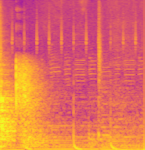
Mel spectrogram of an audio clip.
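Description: A billiard cue tip strikes the cue ball with a sharp click, and about a quarter second later the carom balls clack together, with the rolling sound fading over the next half second. Background music with a steady beat plays throughout.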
